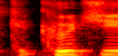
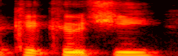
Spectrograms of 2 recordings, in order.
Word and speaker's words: Kikuchi: the specifics on why the Astros went after Kikuchi is how you say it, I believe. I think so, yeah. Why they went after Kikuchi.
